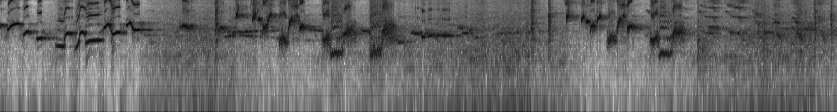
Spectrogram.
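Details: White-rumped shama song meant to provoke singing: fast, varied whistles, chips and slurred phrases in dense overlapping bursts, with a low rumbling background noise.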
